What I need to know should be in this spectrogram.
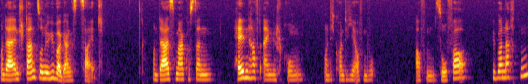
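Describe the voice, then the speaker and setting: Speaking at a medium pitch and a fairly slow pace, a woman shows ordinary pitch variation, big swings in loudness, and long, frequent pauses. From Germany, rural Lower Saxony (Emsland near Meppen). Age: 20s. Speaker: podcast co-host, bookkeeper and student. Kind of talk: casual chat.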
